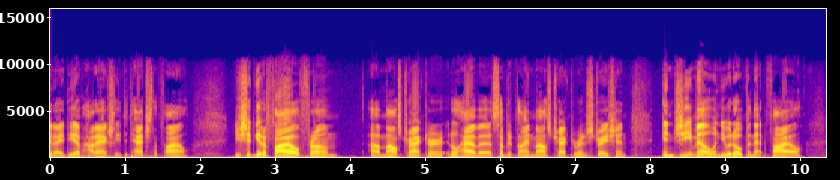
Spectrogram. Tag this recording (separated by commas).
Speech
